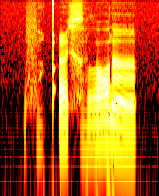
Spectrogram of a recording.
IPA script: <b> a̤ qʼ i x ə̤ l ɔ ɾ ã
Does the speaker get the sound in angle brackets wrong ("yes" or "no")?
yes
